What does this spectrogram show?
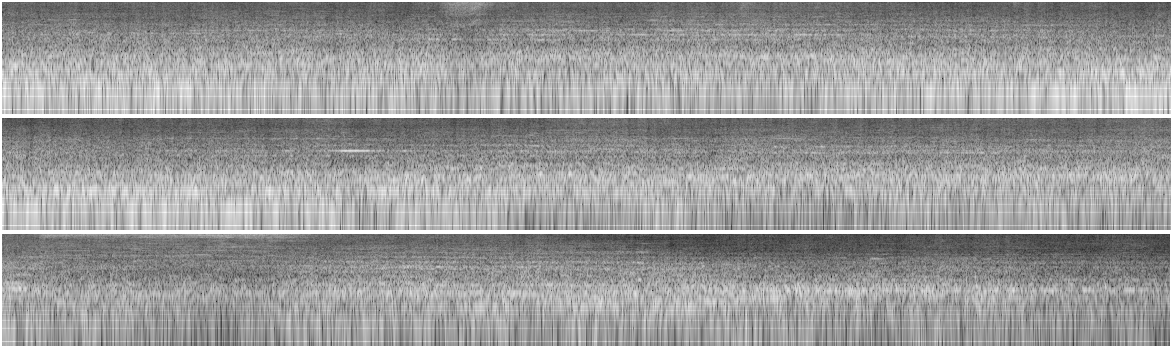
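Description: Double-stack intermodal freight train's well cars rolling past, a steady loud rumble and rattle of steel wheels on rail, with a brief high squeal about twelve seconds in. The noise begins to fade near the end as the last car goes by.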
